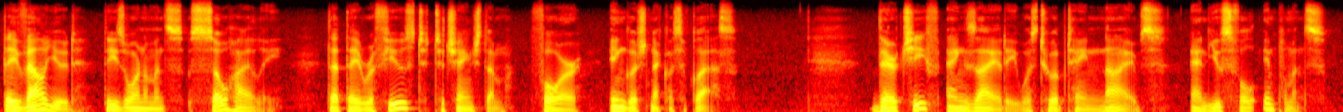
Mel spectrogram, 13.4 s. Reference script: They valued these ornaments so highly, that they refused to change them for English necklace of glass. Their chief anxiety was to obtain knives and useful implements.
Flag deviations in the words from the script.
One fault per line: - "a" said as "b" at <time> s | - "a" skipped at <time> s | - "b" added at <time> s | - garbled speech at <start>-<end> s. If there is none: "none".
none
